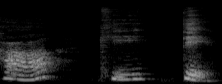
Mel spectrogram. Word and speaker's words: ka kite: So the farewell, which is often mispronounced, very often mispronounced, is ka, ki, te. So again, this isn't te, it's te.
